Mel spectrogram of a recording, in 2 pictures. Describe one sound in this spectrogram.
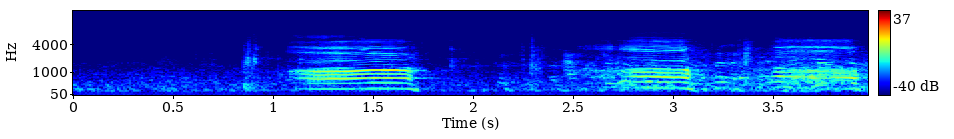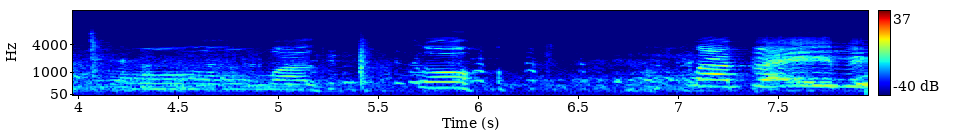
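A middle-aged man talks loudly and with animation, close by.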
